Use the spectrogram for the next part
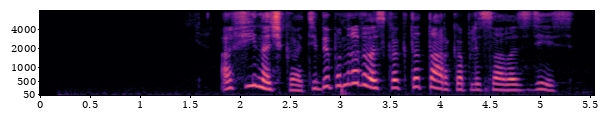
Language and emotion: Russian, positive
